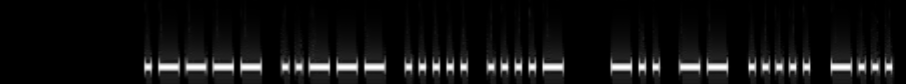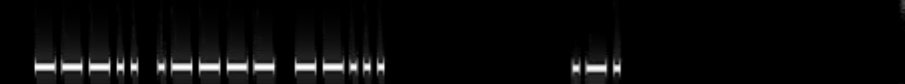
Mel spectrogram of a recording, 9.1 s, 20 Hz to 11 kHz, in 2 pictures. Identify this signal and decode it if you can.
Morse code, heard as a keyed tone, about 36 wpm, 700 Hz. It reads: 1254 DM5B 817 R
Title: Worked All Europe DX Contest - QTC Exchange - 35wpm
